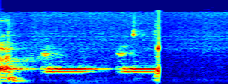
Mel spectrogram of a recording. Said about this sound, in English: I heard your phone there.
